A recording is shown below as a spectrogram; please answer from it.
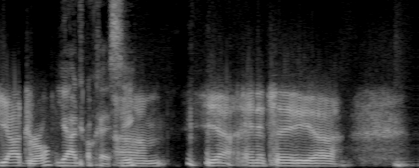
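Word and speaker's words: Lladró: You actually, you made a note, and I wanted to ask you, so like, would today's, collectible cars become, Ladro figurines?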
